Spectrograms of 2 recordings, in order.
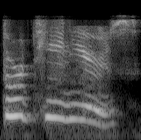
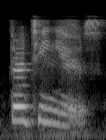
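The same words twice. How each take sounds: First: Slow, louder "Thirteen years" with weight on "Thirteen"; emphatic correction. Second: Said in the usual way. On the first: Shown as a demonstration. Correcting the time skip, slow and emphatic "Thirteen". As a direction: lean hard on "Thirteen", drawn out. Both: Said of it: "no, not twelve years".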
